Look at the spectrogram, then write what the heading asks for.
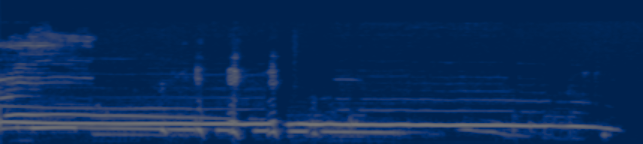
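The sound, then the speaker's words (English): Several people imitate wolves, howling together in one long, sustained, wavering chorus that holds for about four seconds before cutting off, with one of them laughing instead of howling. The overlapping voices sound loud. “There was one wolf that was laughing and not howling.”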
